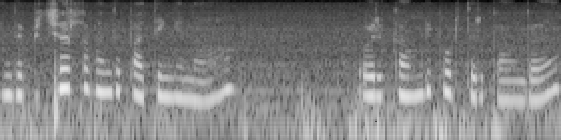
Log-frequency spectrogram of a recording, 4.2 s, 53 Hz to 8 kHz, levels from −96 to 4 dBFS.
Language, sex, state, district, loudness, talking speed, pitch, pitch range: Tamil, female, Tamil Nadu, Chennai, -18 LUFS, 100 wpm, 265 Hz, 255-300 Hz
